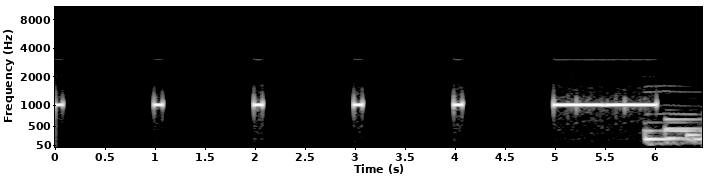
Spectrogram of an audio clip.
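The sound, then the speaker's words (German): Radio hourly time signal marking the full hour: five short, identical high beeps spaced one second apart, then a sixth, longer beep of the same pitch, followed by the onset of a different tonal sound. “sechs Pieptöne, fünf kurze, ein langer, vor genau 101 Jahren zum präzisesten öffentlichen Taktgeber der Welt wurde. Denn diese sechs Pieptöne kündigen die volle Stunde an.”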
